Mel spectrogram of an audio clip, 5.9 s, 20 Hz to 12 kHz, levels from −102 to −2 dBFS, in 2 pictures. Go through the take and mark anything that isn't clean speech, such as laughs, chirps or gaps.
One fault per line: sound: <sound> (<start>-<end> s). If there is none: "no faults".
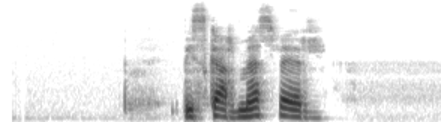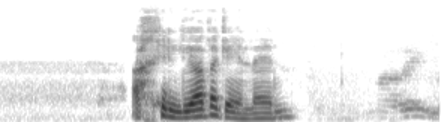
no faults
